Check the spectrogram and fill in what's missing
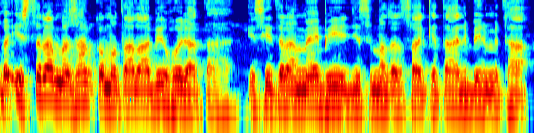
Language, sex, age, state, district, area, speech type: Urdu, male, 45-60, Bihar, Araria, rural, spontaneous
